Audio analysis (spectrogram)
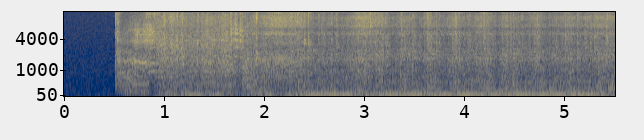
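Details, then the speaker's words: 1968 Ford F250 with a 390 FE V8, just fitted with a Pertronix Ignitor replacing the points, after a failed first attempt: the engine catches abruptly, then idles lumpy and uneven with a heavy rumble. Rough start because the engine was flooded. "I had flooded it. That was a rough start because, yeah, I flooded it."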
